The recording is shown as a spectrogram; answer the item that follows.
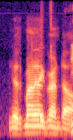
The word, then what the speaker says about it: Grandal: They signed Grande, or I can't even say his name right. – Yasmani Grandal.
